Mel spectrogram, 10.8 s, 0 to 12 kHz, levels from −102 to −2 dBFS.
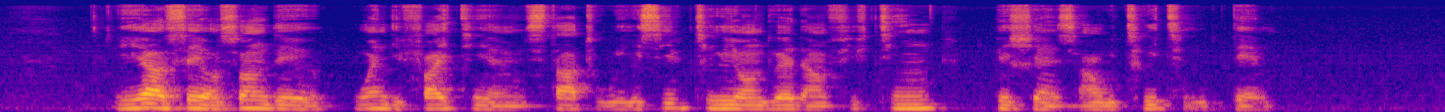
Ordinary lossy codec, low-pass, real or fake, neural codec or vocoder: none; 9.9 kHz; real; none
